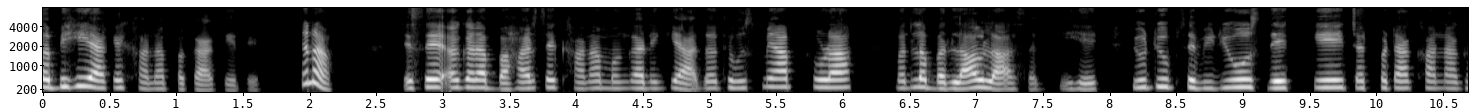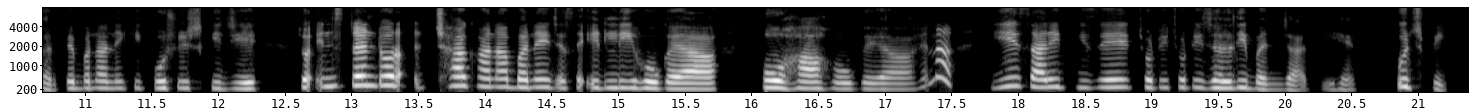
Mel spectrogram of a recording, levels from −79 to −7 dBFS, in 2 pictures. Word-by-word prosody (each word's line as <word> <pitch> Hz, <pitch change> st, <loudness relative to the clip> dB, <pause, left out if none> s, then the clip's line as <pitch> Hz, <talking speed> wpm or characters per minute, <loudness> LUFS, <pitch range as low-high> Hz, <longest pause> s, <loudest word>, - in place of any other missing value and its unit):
तभी 280 Hz, +3 st, +3 dB
आके 250 Hz, -1 st, +4 dB
खाना 210 Hz, -3 st, -10 dB
पका 185 Hz, -3 st, -6 dB
के 175 Hz, -1 st, -18 dB
दे, -, -, -27 dB, 0.4 s
है 395 Hz, -, +2 dB
ना? 415 Hz, -, +5 dB, 0.6 s
जैसे 265 Hz, +3 st, +5 dB
अगर 255 Hz, +1 st, +1 dB
आप 250 Hz, -1 st, +4 dB
बाहर 220 Hz, +2 st, -2 dB
से 255 Hz, +1 st, -2 dB
खाना 230 Hz, -1 st, -9 dB
मँगाने 225 Hz, 0 st, -5 dB
की 225 Hz, +1 st, -7 dB
आदत 230 Hz, +5 st, -7 dB
है 245 Hz, -, -2 dB
उसमें 245 Hz, +4 st, -6 dB
आप 275 Hz, 0 st, +3 dB, 0.2 s
थोड़ा 260 Hz, 0 st, +5 dB, 0.4 s
मतलब 260 Hz, +3 st, 0 dB
बदलाव 220 Hz, +2 st, +4 dB
ला 200 Hz, -5 st, +1 dB
सकती 195 Hz, +1 st, -20 dB
हैं, 200 Hz, 0 st, -5 dB, 0.3 s
यूट्यूब 260 Hz, +1 st, -1 dB
से 255 Hz, -, +4 dB
वीडियोज़ 250 Hz, +3 st, +1 dB
देख 235 Hz, 0 st, +6 dB, 0.2 s
के 255 Hz, 0 st, +4 dB
चटपटा 240 Hz, 0 st, -3 dB
खाना 230 Hz, -2 st, -7 dB
घर 210 Hz, -3 st, -9 dB
पे 230 Hz, -, 0 dB
बनाने 230 Hz, 0 st, -6 dB
की 235 Hz, +1 st, -17 dB
कोशिश 235 Hz, 0 st, -3 dB
कीजिए। 215 Hz, -1 st, -2 dB, 0.3 s
जो 260 Hz, -, +4 dB
इंस्टेंट 320 Hz, +3 st, +4 dB
और 325 Hz, 0 st, +9 dB
अच्छा 315 Hz, +6 st, +1 dB
खाना 285 Hz, -3 st, 0 dB
बने 265 Hz, 0 st, +1 dB
जैसे 235 Hz, -1 st, -8 dB
इडली 245 Hz, 0 st, -4 dB
हो 225 Hz, -1 st, +6 dB
गया, 205 Hz, -1 st, +6 dB, 0.4 s
पोहा 235 Hz, -2 st, +6 dB
हो 215 Hz, -2 st, -4 dB
गया, 200 Hz, -1 st, -5 dB, 0.2 s
है -, -, -18 dB
ना, 300 Hz, -, 0 dB, 0.3 s
ये 290 Hz, +5 st, -3 dB
सारी 275 Hz, -2 st, +2 dB
चीज़ें 260 Hz, +1 st, -3 dB
छोटी-छोटी 255 Hz, 0 st, -6 dB
जल्दी 240 Hz, +1 st, +1 dB
बन 195 Hz, -4 st, -5 dB
जाती 185 Hz, 0 st, -12 dB
हैं, 180 Hz, -, -15 dB, 0.3 s
कुछ 285 Hz, -4 st, -2 dB
भी, 190 Hz, -5 st, -12 dB
240 Hz, 180 wpm, -23 LUFS, 220-260 Hz, 0.6 s, और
